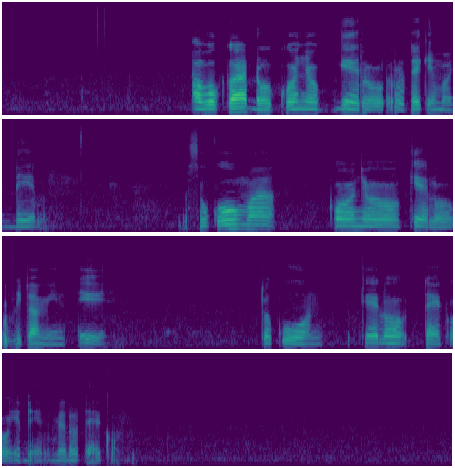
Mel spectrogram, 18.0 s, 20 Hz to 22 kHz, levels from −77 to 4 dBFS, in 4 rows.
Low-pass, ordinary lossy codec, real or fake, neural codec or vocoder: none; none; fake; codec, 44.1 kHz, 2.6 kbps, SNAC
